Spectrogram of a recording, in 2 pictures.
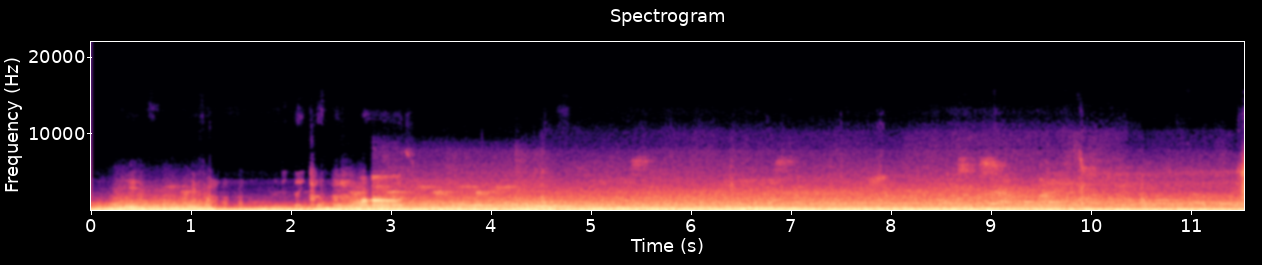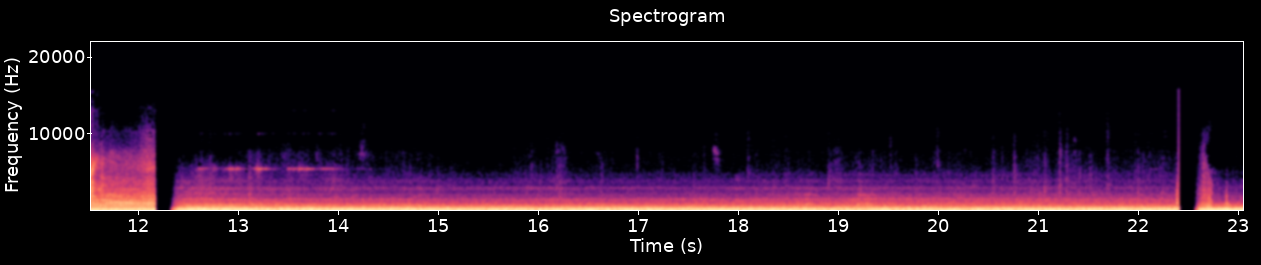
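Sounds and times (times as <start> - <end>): train rumbling inside carriage: 0.0 - 23.0.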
